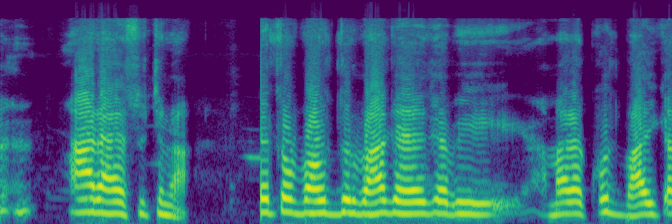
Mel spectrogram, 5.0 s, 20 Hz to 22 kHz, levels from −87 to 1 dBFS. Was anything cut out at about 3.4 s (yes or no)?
no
